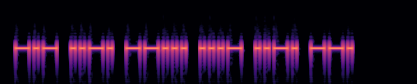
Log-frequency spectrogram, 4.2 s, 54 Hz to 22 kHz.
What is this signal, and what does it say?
Morse code, heard as a keyed tone, about 26 wpm, 700 Hz. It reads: KF7VFG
